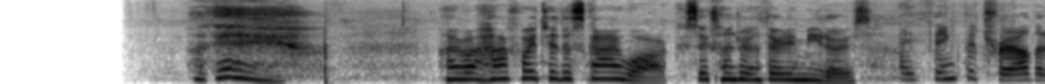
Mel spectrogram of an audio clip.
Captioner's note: heavy breathing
